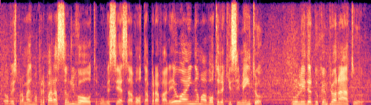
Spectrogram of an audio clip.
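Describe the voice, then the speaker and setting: Man, Brazilian accent, motorsport commentator, very high voice, excited live race calling, clear engine noise behind. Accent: Brazilian Portuguese. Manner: excited, building to drawn-out shouted calls.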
